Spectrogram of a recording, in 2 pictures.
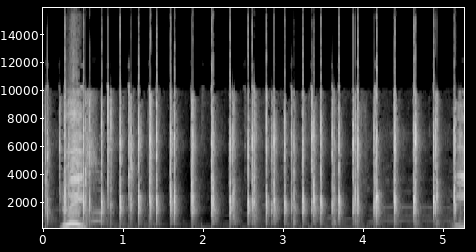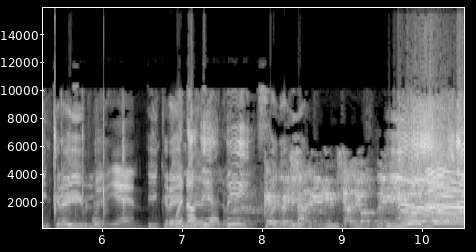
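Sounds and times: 
applause: 0.0s - 6.2s
speech: 0.2s - 0.7s, 5.2s - 10.5s.

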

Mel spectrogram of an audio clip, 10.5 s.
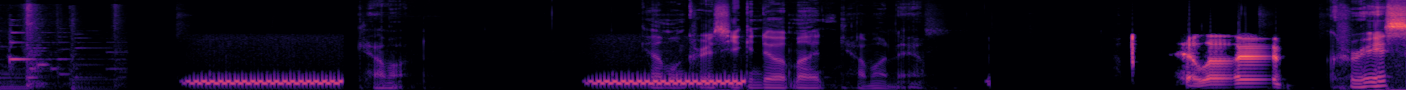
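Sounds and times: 
telephone dialing tones: 1.4s - 2.6s, 4.4s - 5.7s
speech: 4.9s - 7.1s, 8.9s - 10.5s.

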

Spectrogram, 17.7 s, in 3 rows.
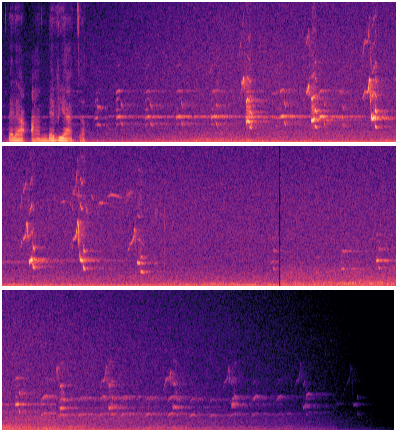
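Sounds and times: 
low background rumble: 0.0s - 16.0s
speech: 0.1s - 1.5s
Golden Eagle calls: 0.7s - 8.2s, 11.0s - 16.1s.

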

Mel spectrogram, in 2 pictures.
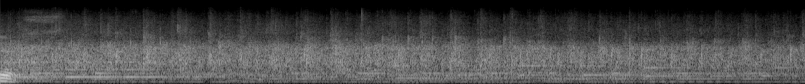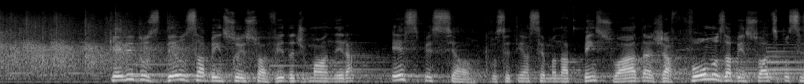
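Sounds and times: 
speech: 0.0s - 0.3s, 9.2s - 16.0s
audience applause: 0.0s - 9.7s.

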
